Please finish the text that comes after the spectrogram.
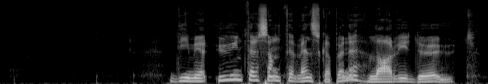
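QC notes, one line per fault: No faults heard.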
